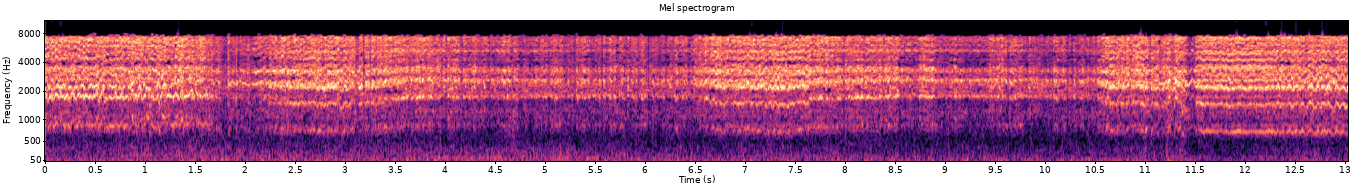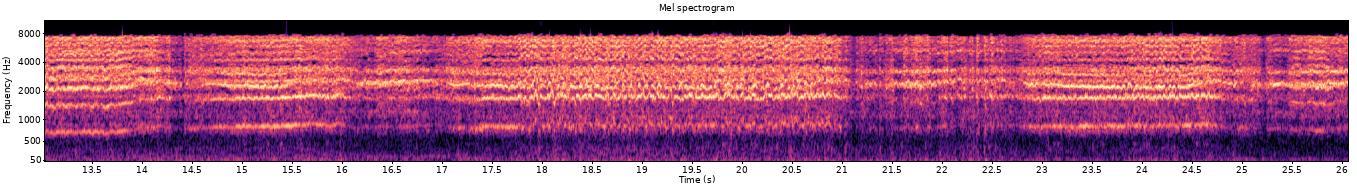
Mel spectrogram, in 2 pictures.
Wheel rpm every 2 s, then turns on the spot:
220, 220, 230, 230, 230, 220, 210, 210, 220, 210, 220, 220, 210.
none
